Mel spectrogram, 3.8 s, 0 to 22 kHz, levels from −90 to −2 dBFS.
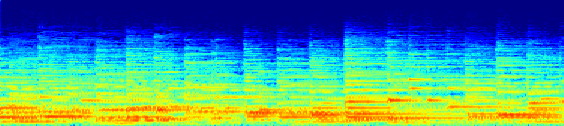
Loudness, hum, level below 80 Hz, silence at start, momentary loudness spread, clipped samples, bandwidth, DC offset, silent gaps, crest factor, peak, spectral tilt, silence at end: -20 LUFS; none; -48 dBFS; 0 s; 4 LU; under 0.1%; 7.8 kHz; under 0.1%; none; 12 dB; -6 dBFS; -8 dB/octave; 0 s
